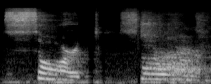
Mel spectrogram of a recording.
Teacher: You don't pronounce the W, okay?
